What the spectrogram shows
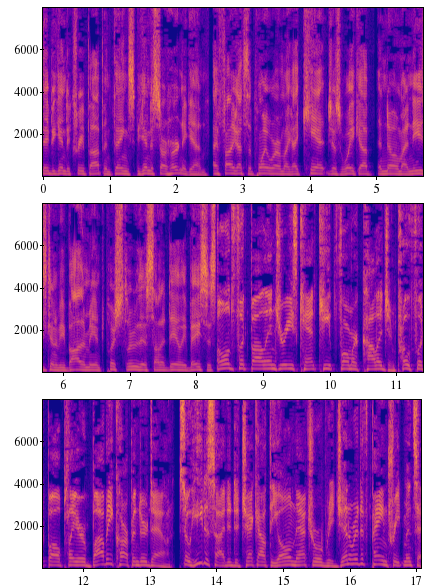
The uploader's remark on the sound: called in from Ironwood Golf Course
